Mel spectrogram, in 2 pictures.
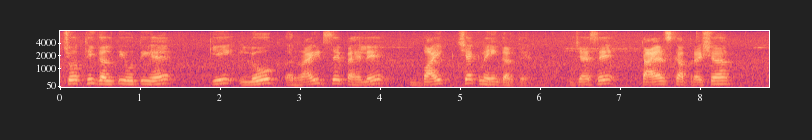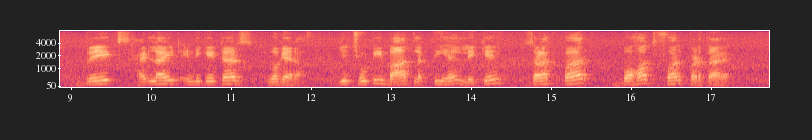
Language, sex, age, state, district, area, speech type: Urdu, male, 45-60, Uttar Pradesh, Gautam Buddha Nagar, urban, spontaneous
